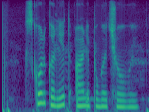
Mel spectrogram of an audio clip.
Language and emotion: Russian, sad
